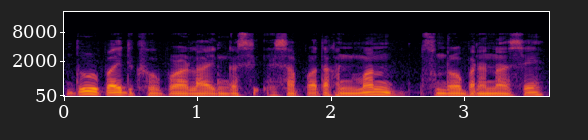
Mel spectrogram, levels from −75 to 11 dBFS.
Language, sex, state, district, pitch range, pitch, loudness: Nagamese, male, Nagaland, Kohima, 80-100 Hz, 80 Hz, -18 LUFS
